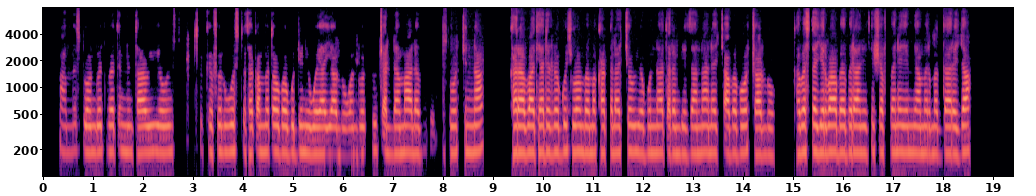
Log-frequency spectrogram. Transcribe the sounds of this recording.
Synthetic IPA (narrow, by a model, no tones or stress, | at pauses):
ʔamːɨst̪wɔnd̪o̞t͡ʃːbət̪ʼɨnːɨnt̪ʰawijɛwʊst̪ʼkʰɨflwʊst̪ʼt̪ʰəkʼəmːɨt̪ʼəwbəbud̪ɨnjɪwːɔjajːalːuwɔnd̪o̞t͡ʃːut͡ʃʼɛlːəmaləɨsot͡ʃːɪnːa | kʰəɾaβat̪jad̪ərːəɡusiho̞nbəməkʰakːəlat͡ʃːɛwjɛbunːat̪ʼəɾəmbezanːanət͡ʃʼːaβəbəwot͡ʃːalːu | kʰəβəst̪ʰəd͡ʒɛɾbabəbɨɾanjɛt̪ʰəʃɛfːənəjɛmːijamɨɾməɡːaɾəd͡ʒa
